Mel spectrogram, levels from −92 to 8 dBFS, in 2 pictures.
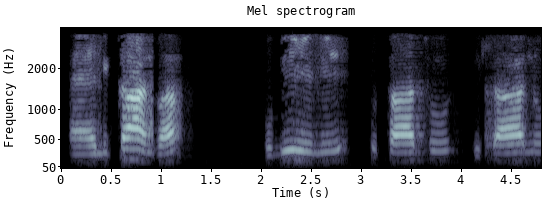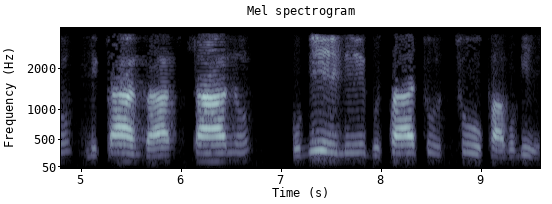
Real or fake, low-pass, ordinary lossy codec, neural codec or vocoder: real; 3.6 kHz; AAC, 16 kbps; none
